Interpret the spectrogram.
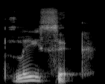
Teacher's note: the first vowel is a long a like say and day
